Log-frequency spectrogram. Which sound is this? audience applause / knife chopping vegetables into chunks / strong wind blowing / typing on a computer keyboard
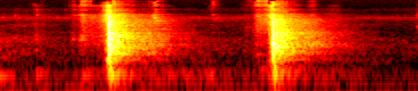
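knife chopping vegetables into chunks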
